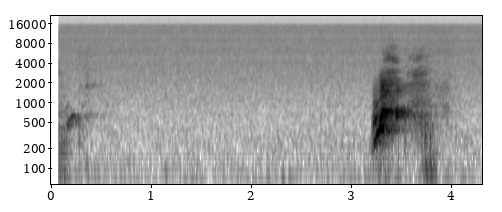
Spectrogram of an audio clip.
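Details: Junior, a pet Beagle, dreams while asleep and lets out a single muffled bark near the end after a brief soft sound at the start; the rest is near silence.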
